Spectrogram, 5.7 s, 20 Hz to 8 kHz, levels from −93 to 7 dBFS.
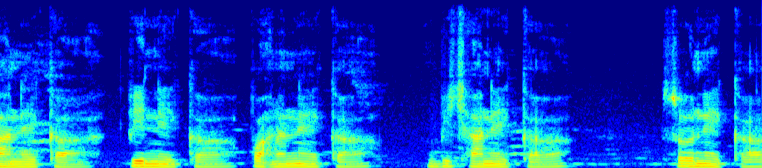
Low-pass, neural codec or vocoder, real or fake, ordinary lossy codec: none; none; real; none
